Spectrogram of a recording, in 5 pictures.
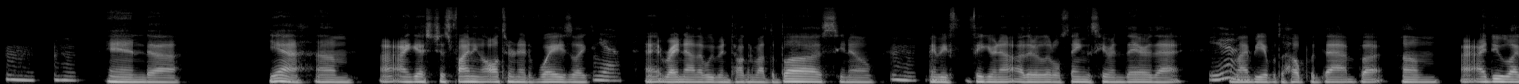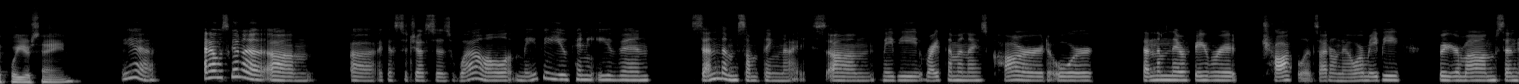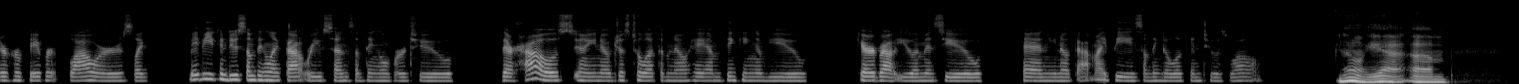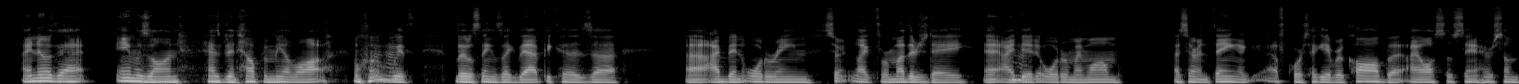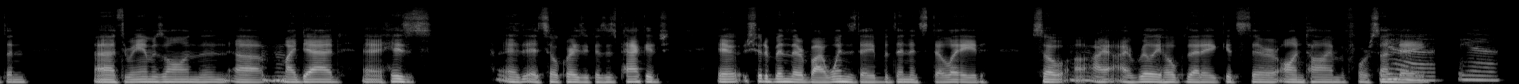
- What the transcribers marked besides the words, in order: tapping
- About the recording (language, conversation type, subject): English, advice, How can I cope with guilt about not visiting my aging parents as often as I'd like?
